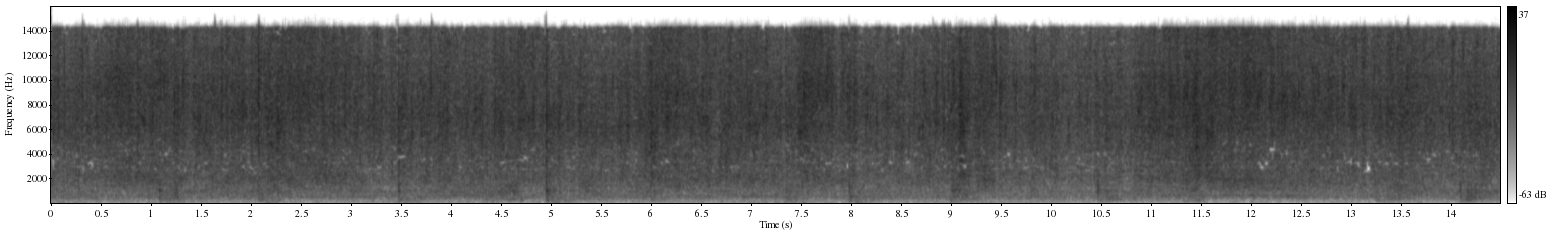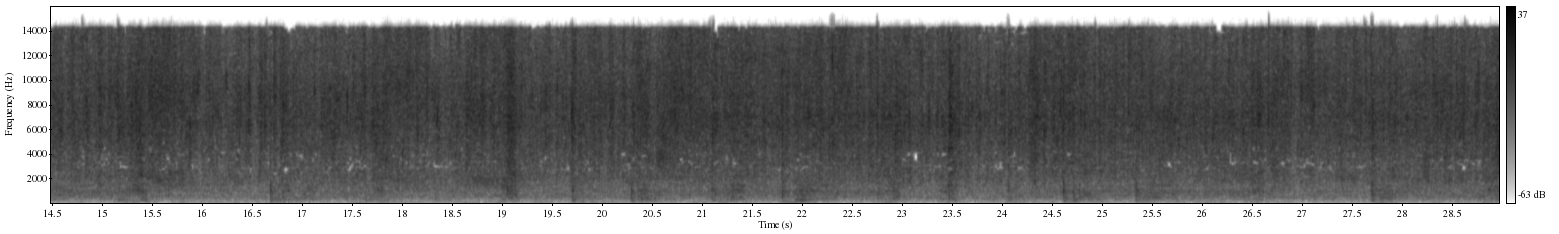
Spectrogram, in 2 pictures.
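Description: Chicken in a thick coconut-paste sauce sizzling in a nonstick wok over low heat, with a spatula stirring and scraping through it, making scattered light clicks against the pan.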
